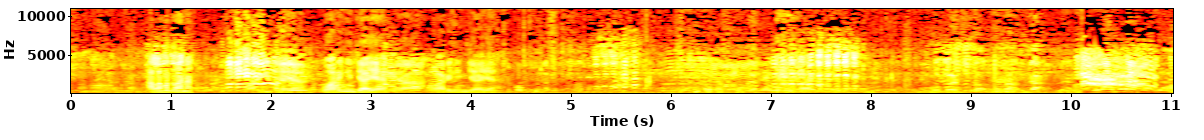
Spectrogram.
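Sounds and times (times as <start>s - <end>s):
crowd chatter: 0.0s - 11.0s
goats bleating: 0.8s - 3.6s, 5.1s - 9.3s, 10.0s - 11.0s.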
